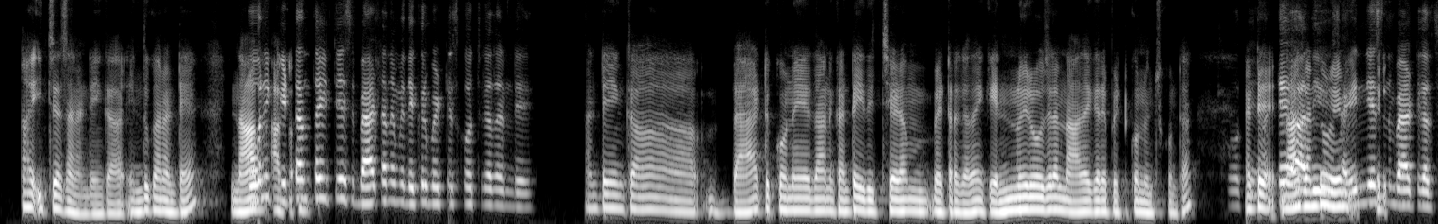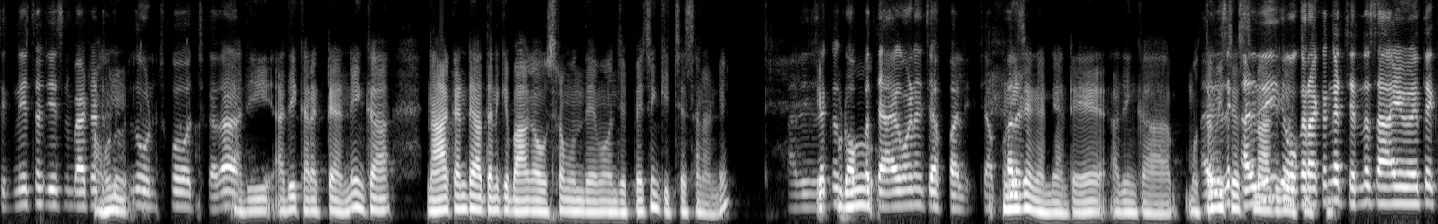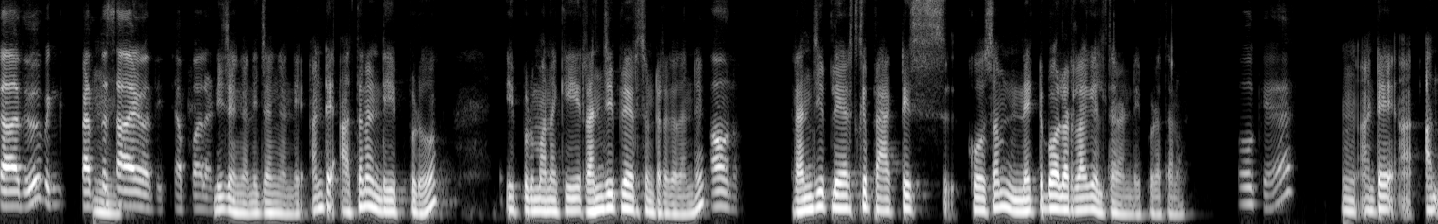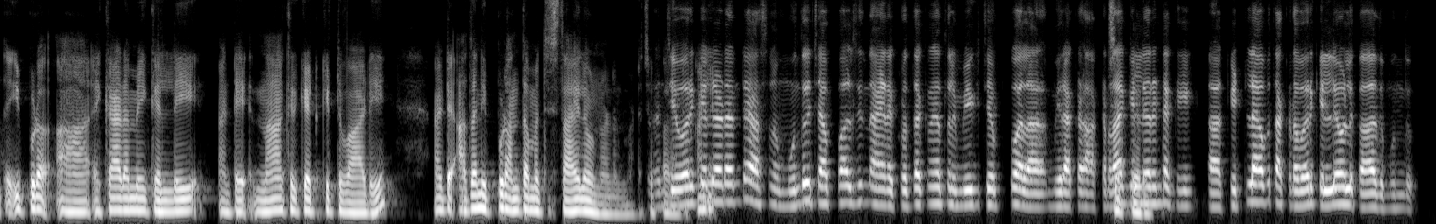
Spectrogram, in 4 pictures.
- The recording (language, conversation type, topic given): Telugu, podcast, ఒక చిన్న సహాయం పెద్ద మార్పు తేవగలదా?
- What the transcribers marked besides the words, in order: in English: "కిట్"; other background noise; in English: "బ్యాట్"; in English: "బ్యాట్"; in English: "బెటర్"; in English: "సైన్"; in English: "బ్యాట్"; in English: "సిగ్నేచర్"; in English: "బ్యాట్"; in English: "ప్లేయర్స్"; in English: "ప్లేయర్స్‌కి ప్రాక్టీస్"; in English: "నెట్ బౌలర్‌లాగా"; in English: "క్రికెట్ కిట్"; in English: "కిట్"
